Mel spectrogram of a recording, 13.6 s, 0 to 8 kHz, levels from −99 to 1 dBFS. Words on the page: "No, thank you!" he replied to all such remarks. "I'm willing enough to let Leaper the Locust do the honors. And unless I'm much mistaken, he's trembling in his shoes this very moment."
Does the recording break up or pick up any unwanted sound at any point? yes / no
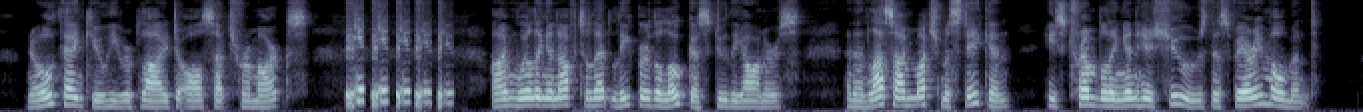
yes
